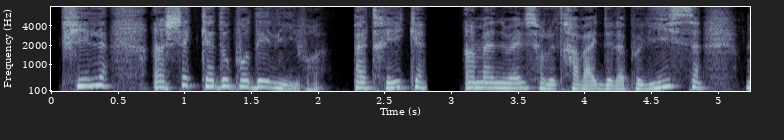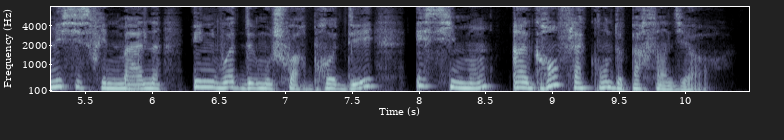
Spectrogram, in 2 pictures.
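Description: A husky audiobook narrator with a lively, swooping delivery. The reading moves expressively through the story and changes voice for each character. The recording is dry and close. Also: medium pitch, no echo. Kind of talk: scripted novel narration.

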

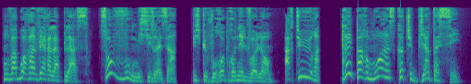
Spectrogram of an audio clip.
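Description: A reader voicing a shrill, crude and bossy nouveau-riche wife in an audiobook. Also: female voice, very animated, moderate pace, slightly rough, no room sound, clean studio sound. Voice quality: piercing, shrill.

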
